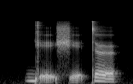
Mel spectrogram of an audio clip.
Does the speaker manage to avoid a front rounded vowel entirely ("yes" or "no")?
no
